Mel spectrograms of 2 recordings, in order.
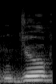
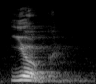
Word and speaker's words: योग: क्या है बहुत सुंदर जोग शब्द जो जो शब्द क्या है जोग एक्चु बांगला शब्द है योग जोग नहीं योग इसको उ क्या है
